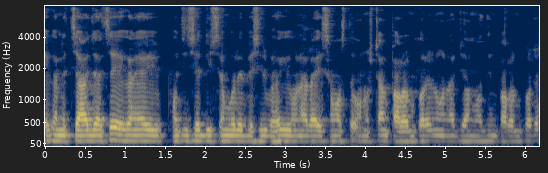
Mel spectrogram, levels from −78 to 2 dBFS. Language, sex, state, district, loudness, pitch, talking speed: Bengali, male, West Bengal, Kolkata, -20 LUFS, 115 Hz, 185 wpm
